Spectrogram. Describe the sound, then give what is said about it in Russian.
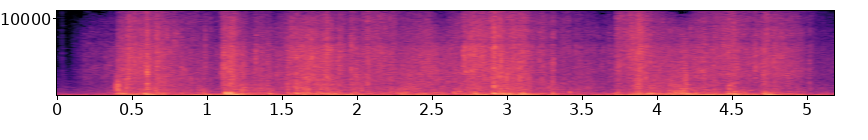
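A large, strong body crashes through dense jungle undergrowth about five metres away: a steady, loud rush of snapping and tearing vegetation with scattered heavy thuds, lasting several seconds with no voices. “Заросли джунглей раздирались под напором большого и сильного тела.”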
